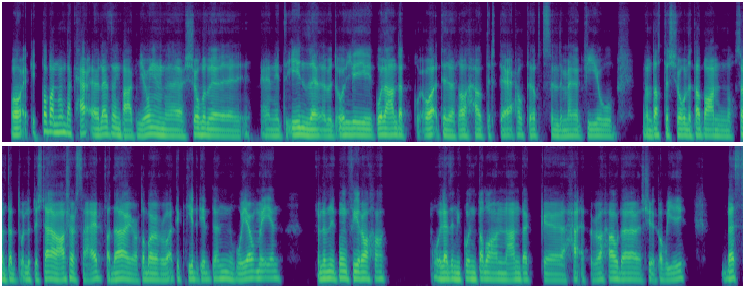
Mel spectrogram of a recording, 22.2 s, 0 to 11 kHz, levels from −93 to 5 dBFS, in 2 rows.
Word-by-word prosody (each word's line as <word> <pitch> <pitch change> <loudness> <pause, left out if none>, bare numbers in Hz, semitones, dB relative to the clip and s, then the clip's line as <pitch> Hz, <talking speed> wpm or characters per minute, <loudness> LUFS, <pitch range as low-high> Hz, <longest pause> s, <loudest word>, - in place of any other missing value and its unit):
آه، 120 +1 +7
أكيد - - -7
طبعًا 165 -3 +4
عندك 150 -4 0
حق - - +2
لازم 125 0 +1
بعد 100 -1 0
يوم 115 0 +1 0.3
شُغل 115 +5 +1 0.8
يعني 105 0 -4
تقيل 120 +4 +1
زي 105 0 +5
ما 100 -1 -3
بتقول 100 +3 -1
لي، 115 -1 +2
يكون 120 +4 +3
عندِك 115 -3 +2
وقت - - +2
للراحة 100 +1 0
وترتاح 100 +4 -3
وتفصِل 105 -2 -5
دماغك 100 -1 -3
فيه، 105 +2 -2
ومن 100 0 -6
ضغط 110 +3 0
الشغل 110 0 0
طبعًا، 105 -2 +1
وخصوصًا 95 +6 -3
إن - - +1
أنت - - +3
بتقول 110 +1 -4
لي 110 - -1
بتشتغل 110 +2 +1
10 110 +3 +4
ساعات 105 +4 -1
فده 110 +2 +3
يُعتبر 105 +1 0
وقت 110 +4 -2
كتير 120 +1 -3
جدًا، 115 +1 -3
ويوميًا 125 +3 0 0.5
فلازم 120 +2 +2
يكون 125 +1 +1
في 125 +2 +2
راحة 120 -1 +1 0.7
ولازم 115 -1 +2
يكون 115 +1 -1
طبعًا 110 -2 0
عندك 110 0 -1 0.5
حق 110 - -2
في - - -13
الراحة 110 +3 0
وده 110 -2 +1
شيء 95 +1 -5
طبيعي، 110 +6 -4 0.5
بس 125 +2 0
110 Hz, 150 wpm, -24 LUFS, 105-120 Hz, 0.8 s, آه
